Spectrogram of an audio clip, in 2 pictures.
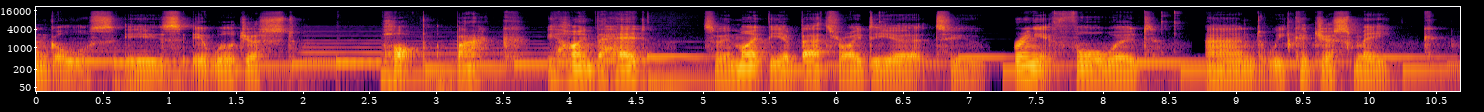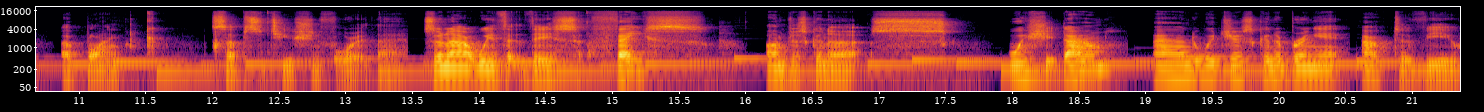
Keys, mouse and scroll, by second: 4.8-6.3 scroll up 1, 6.3 click, 11.3 alt+shift+r, 12.3 click, 13.4-14.6 scroll up 1, 14.7 click, 15.2 scroll down 1, 15.5 space, 15.8 scroll up 1, 15.9 click, 18.8-19.5 scroll up 1, 19.5 click.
